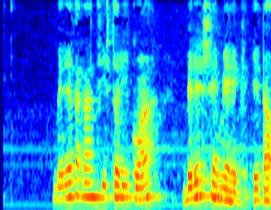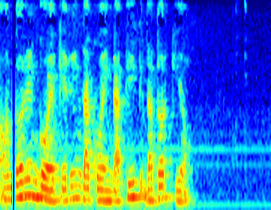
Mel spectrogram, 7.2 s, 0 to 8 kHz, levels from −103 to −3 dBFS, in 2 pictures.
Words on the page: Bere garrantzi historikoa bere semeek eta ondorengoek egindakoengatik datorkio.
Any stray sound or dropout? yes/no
yes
